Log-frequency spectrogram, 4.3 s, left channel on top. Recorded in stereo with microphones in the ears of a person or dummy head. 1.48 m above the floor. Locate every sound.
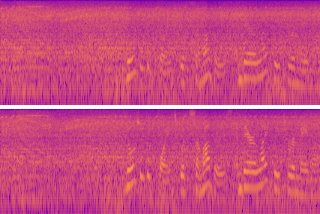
0.0 s a drone: 5° left (ahead or behind)
1.6 s a woman speaking: 50° right (ahead or behind)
